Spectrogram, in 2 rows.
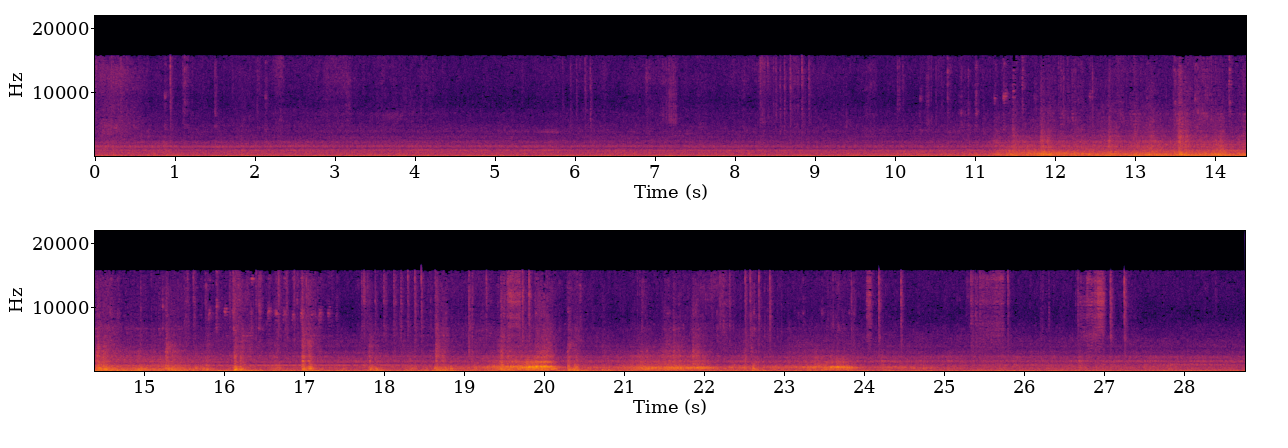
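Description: Hankyu 8000 series electric train running at speed, heard from inside the car: a steady rumble of wheels on rail. From about 11 to 24 seconds in it grows louder, with sharp clicks of wheels passing over rail joints.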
